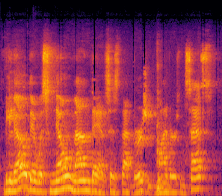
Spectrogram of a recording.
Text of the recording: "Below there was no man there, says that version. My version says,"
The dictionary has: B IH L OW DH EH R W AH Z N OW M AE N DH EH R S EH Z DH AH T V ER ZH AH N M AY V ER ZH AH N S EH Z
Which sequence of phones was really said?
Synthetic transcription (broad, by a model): B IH L OW DH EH R W AH Z N OW M AE N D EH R S EH Z DH AH T V ER ZH AH N M AY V ER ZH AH N S EH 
